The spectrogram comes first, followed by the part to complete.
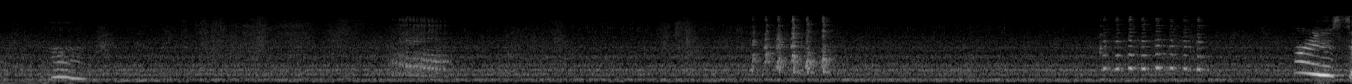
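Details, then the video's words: A baby female eclectus parrot does her squeaky-toy noise on request and giggles: scattered squeaky, giggling bursts, some in quick stuttering runs, with a final shrill squeak over a steady low household hum. "Baby Female Eclectus Talking"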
